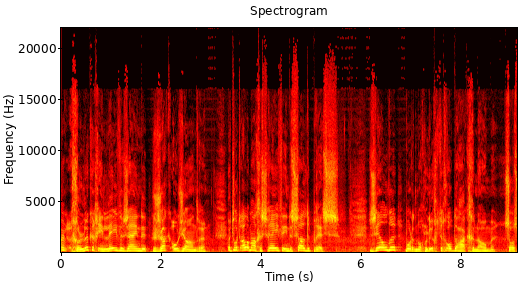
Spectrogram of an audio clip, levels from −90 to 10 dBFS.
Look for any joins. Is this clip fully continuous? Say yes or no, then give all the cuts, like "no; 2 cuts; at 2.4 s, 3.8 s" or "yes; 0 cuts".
no; 1 cut; at 3.3 s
